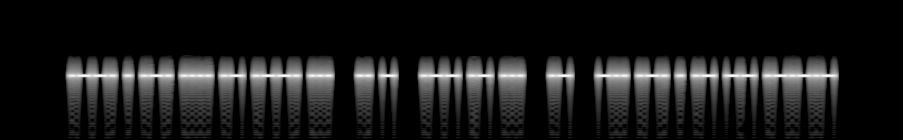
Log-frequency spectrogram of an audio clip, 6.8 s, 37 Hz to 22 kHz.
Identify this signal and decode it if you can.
Morse code, heard as a keyed tone, about 37 wpm, 700 Hz. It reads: PERHAPS IT WAS A DREAM.
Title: Sentences from Top 1500 Words 40wpm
